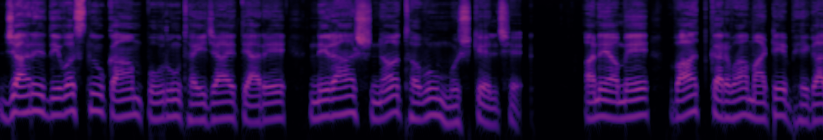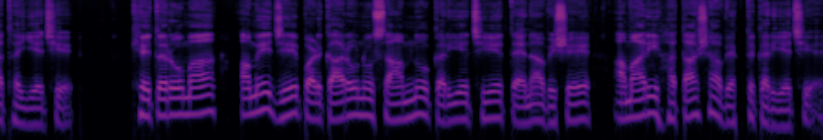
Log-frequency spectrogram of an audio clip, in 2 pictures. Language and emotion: Gujarati, sad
